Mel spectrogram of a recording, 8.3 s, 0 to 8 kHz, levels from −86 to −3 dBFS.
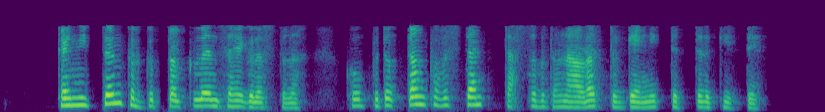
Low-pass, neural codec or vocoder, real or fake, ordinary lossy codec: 7.2 kHz; codec, 16 kHz in and 24 kHz out, 0.4 kbps, LongCat-Audio-Codec, two codebook decoder; fake; AAC, 16 kbps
